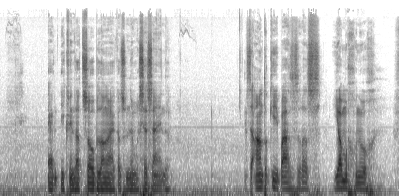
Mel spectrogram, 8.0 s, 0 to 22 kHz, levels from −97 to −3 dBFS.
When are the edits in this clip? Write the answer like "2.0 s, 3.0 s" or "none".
6.5 s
